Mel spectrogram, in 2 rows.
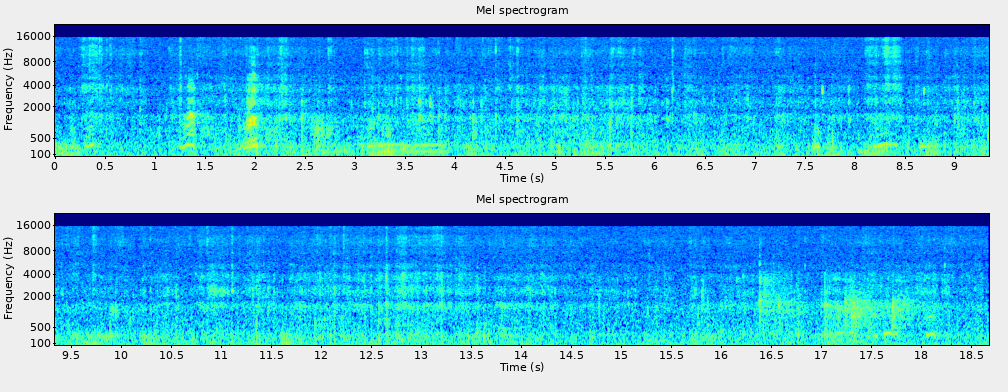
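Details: Trail-camera recording of wild boars at night, 17 December 2022, 20:17: deep irregular grunting and snuffling, one louder grunt near the start, then quieter rooting grunts against a low noisy background.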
